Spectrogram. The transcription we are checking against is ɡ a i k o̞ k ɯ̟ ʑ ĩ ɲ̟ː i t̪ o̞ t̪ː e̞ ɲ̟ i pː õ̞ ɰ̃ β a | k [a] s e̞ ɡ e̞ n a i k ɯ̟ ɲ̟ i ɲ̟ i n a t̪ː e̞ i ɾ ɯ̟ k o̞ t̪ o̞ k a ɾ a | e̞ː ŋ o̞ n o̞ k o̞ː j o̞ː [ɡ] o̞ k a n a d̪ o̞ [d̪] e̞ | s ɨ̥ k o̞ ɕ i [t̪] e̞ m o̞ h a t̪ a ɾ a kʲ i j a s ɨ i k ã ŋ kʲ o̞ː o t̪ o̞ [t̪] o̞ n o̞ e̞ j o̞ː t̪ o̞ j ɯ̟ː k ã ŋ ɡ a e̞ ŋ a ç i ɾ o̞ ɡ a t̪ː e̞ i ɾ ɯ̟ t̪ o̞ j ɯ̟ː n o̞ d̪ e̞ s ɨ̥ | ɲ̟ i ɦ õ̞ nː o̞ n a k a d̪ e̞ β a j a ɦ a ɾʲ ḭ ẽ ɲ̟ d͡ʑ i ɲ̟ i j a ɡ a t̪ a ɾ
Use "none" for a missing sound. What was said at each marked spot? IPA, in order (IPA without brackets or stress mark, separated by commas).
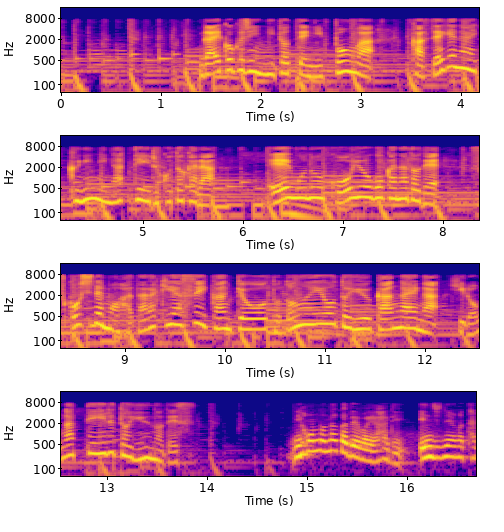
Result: a, ɡ, d̪, d̪, t̪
